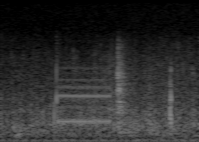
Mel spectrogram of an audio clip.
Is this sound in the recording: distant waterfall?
no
